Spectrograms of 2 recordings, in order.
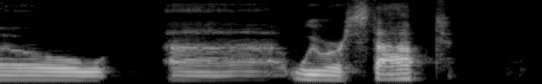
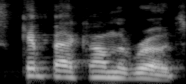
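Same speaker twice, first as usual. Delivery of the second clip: higher-pitched insistence, re-enacted; retold insistent order; 7 semitones higher than usual. Officer overruling his worried driver, insistent retold order. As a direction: cut off the protest, mock command.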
